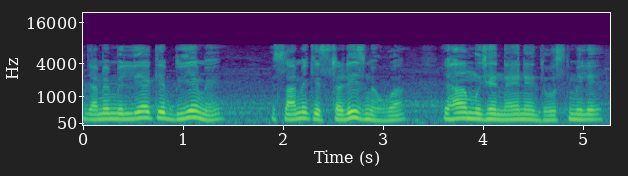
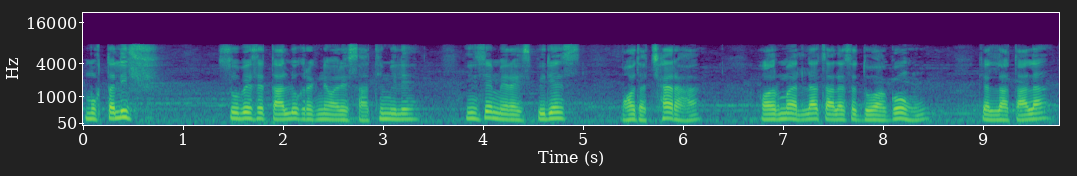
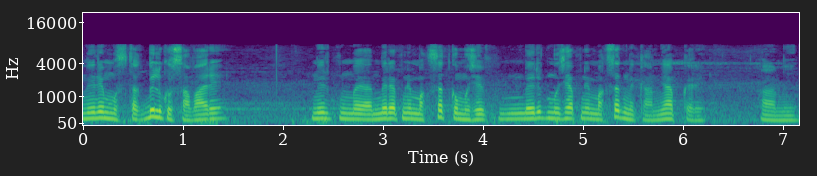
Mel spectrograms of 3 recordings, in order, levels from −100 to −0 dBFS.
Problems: background sounds at intervals, background conversations at intervals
